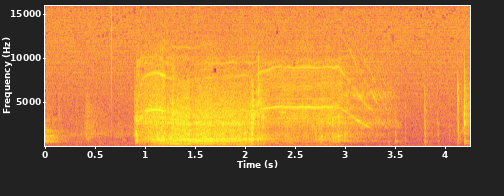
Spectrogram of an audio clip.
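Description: Electric blender whirring through tomato, cucumber and vodka, a loud steady motor burst of about a second that then eases to a lower hum and fades out, with no talk.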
